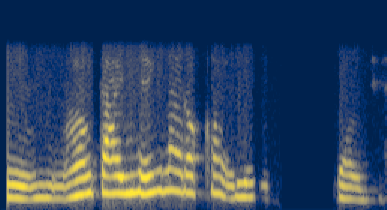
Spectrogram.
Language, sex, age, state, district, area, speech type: Odia, female, 60+, Odisha, Gajapati, rural, conversation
